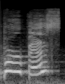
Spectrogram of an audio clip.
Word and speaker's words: purpose: Say per and P-O-S-E is pronounced like pus. Purpose.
